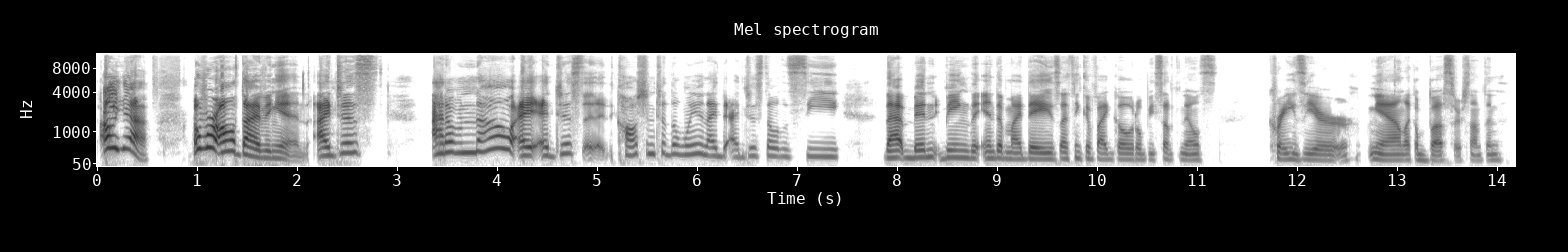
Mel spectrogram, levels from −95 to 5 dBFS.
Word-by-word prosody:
Oh 415 +1 +10
yeah, 390 - +4 0.5
overall 385 -6 +8
diving 185 -9 +4
in, 160 - 0 0.2
I 215 +2 +7
just 285 +4 -7 0.5
I 275 - +3
don't 295 0 -5
know, 380 +5 -1
I 225 +1 +8
I - - -3
just, 265 +6 -11
eh, 460 0 -9
caution 240 +3 -7
to 285 - -16
the 260 +1 -13
wind, 245 -1 -10
I 215 - -7
I 175 - -9
just 210 +2 -18
don't 205 -3 -15
see 195 0 -12 0.4
that 170 -1 +1
ben 180 +2 -3
being 180 -1 -5
the 165 -1 -8
end 160 +1 -8
of 165 - -6
my 145 -1 -7
days, 145 -1 -2
I 150 - -8
think 160 +1 -19
if 150 - -13
I 135 - -8
go, 135 0 -12
it'll 135 0 -15
be 135 +1 -18
something 135 0 -14
else 125 0 -15 0.5
crazier, 130 -3 -9 0.2
yeah, 125 -3 -2
like 130 +1 -11
a - - -14
bus 115 -2 -9
or 105 - -18
something. 120 +2 -18
180 Hz, 200 wpm, -23 LUFS, -, 0.5 s, Oh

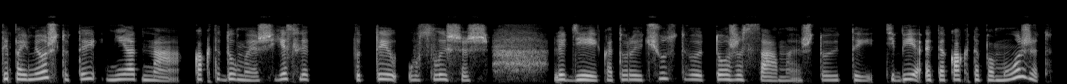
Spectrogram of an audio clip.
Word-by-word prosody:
ты 255 - 0
поймешь, 245 +6 +3
что - - +2
ты 250 +4 -2
не 220 +3 0
одна. 210 -5 0
Как 230 - +1
ты 250 - -8
думаешь, 205 -5 +2
если 235 0 +1 0.4
вот 215 - -4
ты 240 -2 +3
услышишь 205 -1 +3 0.6
людей, 210 -2 +3
которые 210 +2 -4
чувствуют 225 -4 -2
то 225 0 +2
же 220 0 +2
самое, 175 -4 -2
что 200 - -1
и 200 0 -7
ты, 195 -3 -6
тебе 235 +6 +1
это 215 0 +1
как-то 220 +1 +1
поможет? 205 - 0
220 Hz, 145 wpm, -24 LUFS, 200-235 Hz, 0.6 s, поймешь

